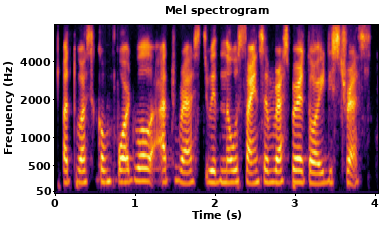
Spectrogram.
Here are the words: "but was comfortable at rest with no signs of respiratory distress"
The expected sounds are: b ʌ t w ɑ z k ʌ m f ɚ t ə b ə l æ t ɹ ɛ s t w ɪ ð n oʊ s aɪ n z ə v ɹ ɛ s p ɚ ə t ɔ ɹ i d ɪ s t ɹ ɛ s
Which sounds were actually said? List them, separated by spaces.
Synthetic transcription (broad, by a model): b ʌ t w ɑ s k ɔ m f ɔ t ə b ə l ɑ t ɹ ɛ s t w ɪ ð n oʊ s aɪ n s ə v ɹ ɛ s p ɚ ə t ɔ ɹ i d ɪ s t ɹ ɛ s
